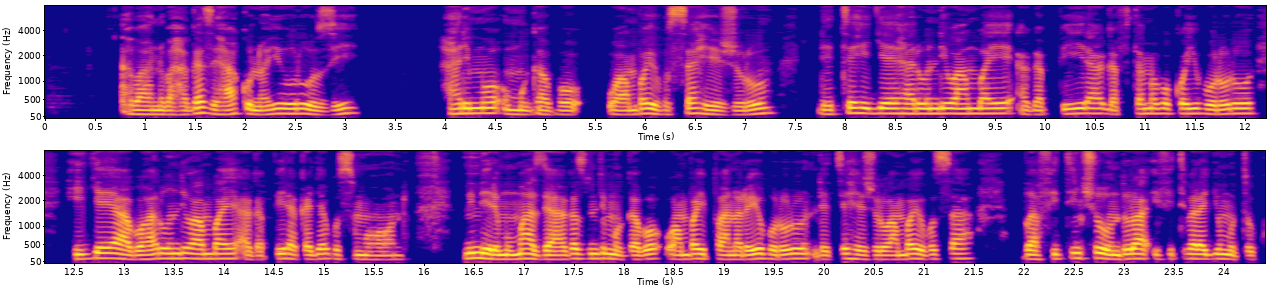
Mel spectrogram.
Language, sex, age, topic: Kinyarwanda, male, 25-35, agriculture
